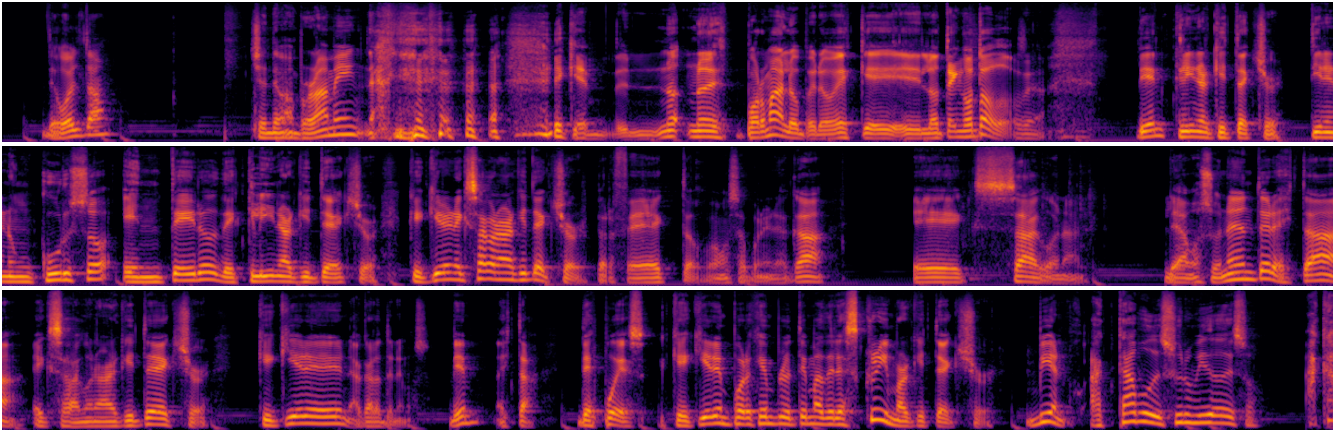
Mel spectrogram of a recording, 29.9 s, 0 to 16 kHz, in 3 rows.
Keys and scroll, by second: 4.2 space, 6.0 Up, 6.3 Down, 16.2-18.3 typing, 27.7 Right, 29.4-29.9 typing.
